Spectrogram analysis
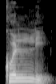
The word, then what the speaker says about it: كل: We pronounce this lam 2 times. Kulli, kulli. So that's why it has shadda, and the second sound is with kasra.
